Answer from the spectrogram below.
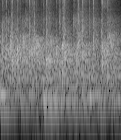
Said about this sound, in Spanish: Ese aplauso para el Señor está muy suave.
